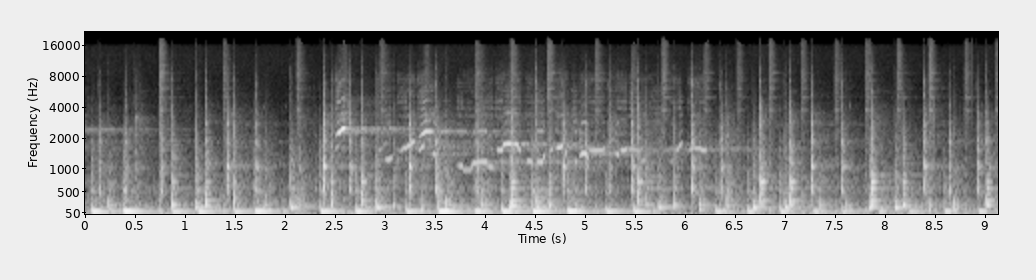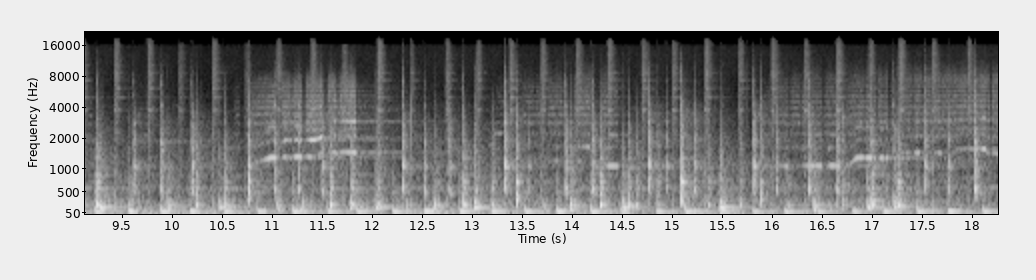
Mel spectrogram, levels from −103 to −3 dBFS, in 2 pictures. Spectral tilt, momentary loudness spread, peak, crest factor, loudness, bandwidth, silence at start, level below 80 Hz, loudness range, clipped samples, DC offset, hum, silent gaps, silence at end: -7 dB/octave; 9 LU; 0 dBFS; 20 dB; -22 LUFS; 14.5 kHz; 0 s; -24 dBFS; 6 LU; under 0.1%; under 0.1%; none; none; 0 s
